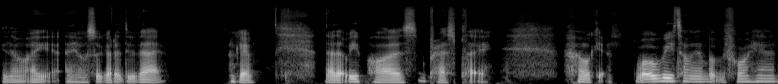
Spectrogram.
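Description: In a very clean recording with a silent background and a dry, close sound with no echo, a man speaks at a moderate pace with long, frequent pauses. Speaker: podcast host. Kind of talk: solo personal monologue. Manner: flat, monotone delivery; halting.

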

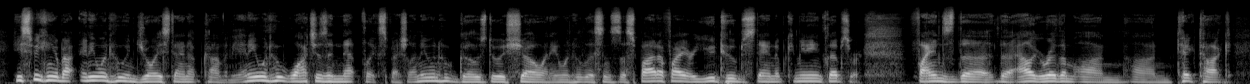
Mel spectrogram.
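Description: With hardly any pauses, a man with an American accent talks at a fairly quick pace in a dark, mellow tone, medium in pitch with ordinary pitch variation. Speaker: comedy podcast host. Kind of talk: solo podcast monologue. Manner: rambling.

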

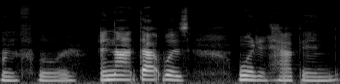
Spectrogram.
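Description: Somewhat breathy, a woman at medium pitch speaks at a fairly slow pace. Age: 20s. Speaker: podcaster. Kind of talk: personal monologue. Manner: casual, many fillers and pauses.

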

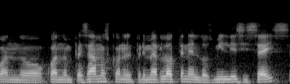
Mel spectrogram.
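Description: A man talks at a moderate pace. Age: 40s. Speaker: tequila brand founder. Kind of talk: interview. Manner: halting, with repetitions.

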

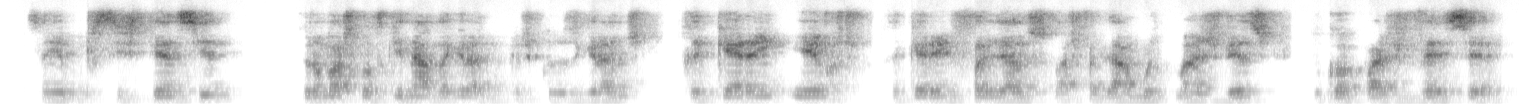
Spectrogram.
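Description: The delivery keeps a monotone, flat intonation while the loudness swings widely. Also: man, fairly high pitch for a man. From Portugal. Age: 20s. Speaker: football player. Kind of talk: interview. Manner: halting.

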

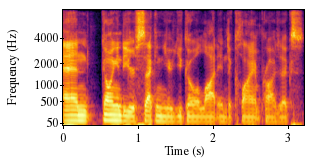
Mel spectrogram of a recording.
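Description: A man with an American accent speaks at a moderate pace in a very deep, low voice. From Pennsylvania, between Philadelphia and Trenton. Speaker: college student and wrestler. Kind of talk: interview.

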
